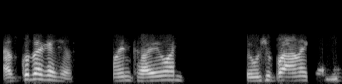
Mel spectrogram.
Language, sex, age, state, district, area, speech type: Kashmiri, male, 18-30, Jammu and Kashmir, Shopian, rural, conversation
